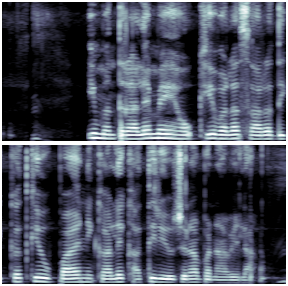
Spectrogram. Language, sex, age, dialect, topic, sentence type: Bhojpuri, female, 18-24, Southern / Standard, agriculture, statement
